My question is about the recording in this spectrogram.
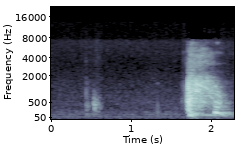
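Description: Coughing from someone whose drink went down the wrong way. Two faint, short throat sounds come first, then a loud, harsh coughing fit with two strong surges before it dies off.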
